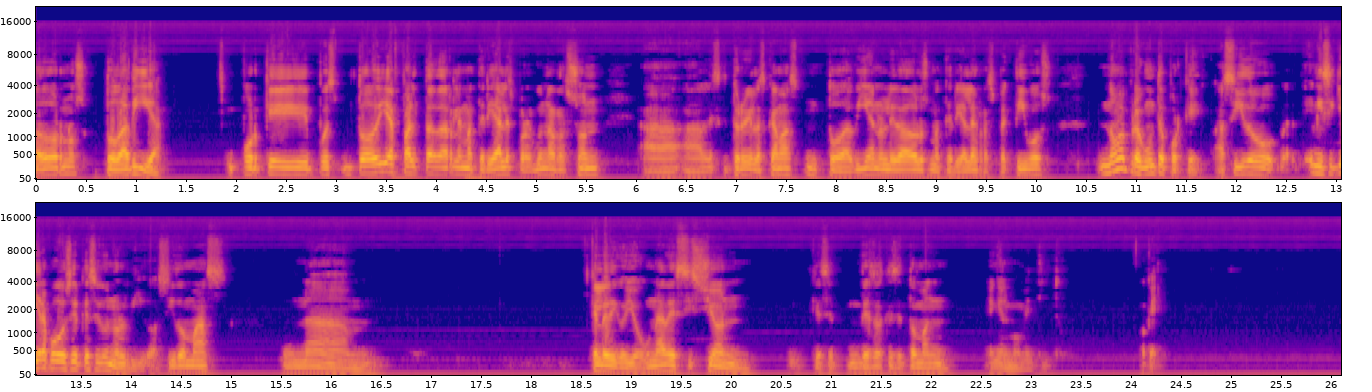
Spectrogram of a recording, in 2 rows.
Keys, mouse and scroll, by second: 0.0 click, 1.2 g, 6.9-7.9 shift+drag, 7.9 middle click, 10.4-13.1 scroll up 1, 13.1-14.4 scroll up 1, 17.7 middle click, 18.4 shift+middle click, 19.7 shift+middle click, 21.6 middle click, 21.8 middle click, 23.7-24.9 shift+middle drag.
